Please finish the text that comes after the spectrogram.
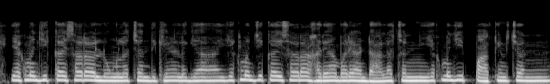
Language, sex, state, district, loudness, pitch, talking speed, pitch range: Hindi, male, Uttarakhand, Uttarkashi, -11 LUFS, 175 Hz, 240 wpm, 170-195 Hz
